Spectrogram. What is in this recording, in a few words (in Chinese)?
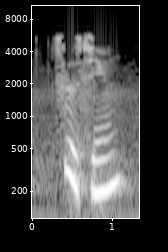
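"自行", Mandarin Chinese; hsk; chinese-flashcards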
